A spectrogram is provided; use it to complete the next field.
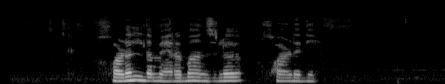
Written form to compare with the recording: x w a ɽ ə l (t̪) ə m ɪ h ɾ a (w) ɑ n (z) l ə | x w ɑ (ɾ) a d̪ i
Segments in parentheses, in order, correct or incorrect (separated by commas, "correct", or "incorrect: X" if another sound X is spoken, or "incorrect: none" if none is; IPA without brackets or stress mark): incorrect: d̪, incorrect: b, correct, incorrect: ɽ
